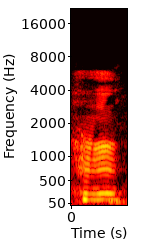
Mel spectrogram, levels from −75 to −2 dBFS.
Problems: constant background noise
